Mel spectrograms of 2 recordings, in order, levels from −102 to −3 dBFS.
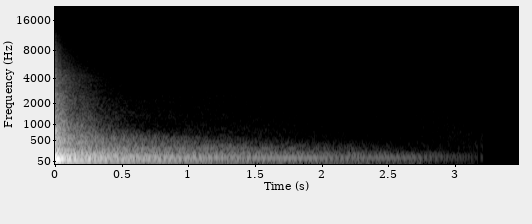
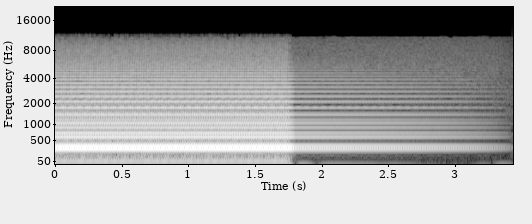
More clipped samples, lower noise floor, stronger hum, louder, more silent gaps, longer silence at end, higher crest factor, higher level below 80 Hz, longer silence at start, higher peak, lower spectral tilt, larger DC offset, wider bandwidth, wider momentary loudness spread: second, under 0.1% vs 2%; first, -77 dBFS vs -28 dBFS; neither; second, -25 LUFS vs -4 LUFS; neither; first, 2.85 s vs 0.25 s; first, 24 dB vs 6 dB; about the same, -34 dBFS vs -30 dBFS; about the same, 0 s vs 0 s; about the same, -2 dBFS vs 0 dBFS; first, -12 dB/octave vs -4 dB/octave; neither; second, 2.5 kHz vs 11 kHz; first, 25 LU vs 17 LU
